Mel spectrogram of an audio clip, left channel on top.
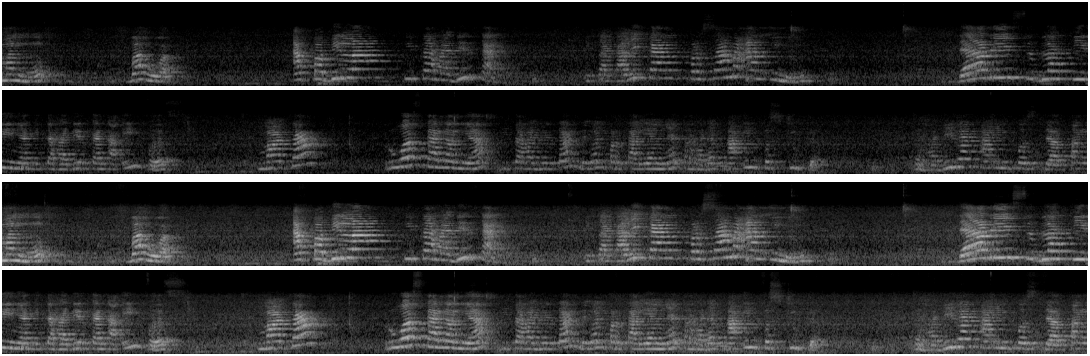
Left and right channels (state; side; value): quieter; left; 7.8 dB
